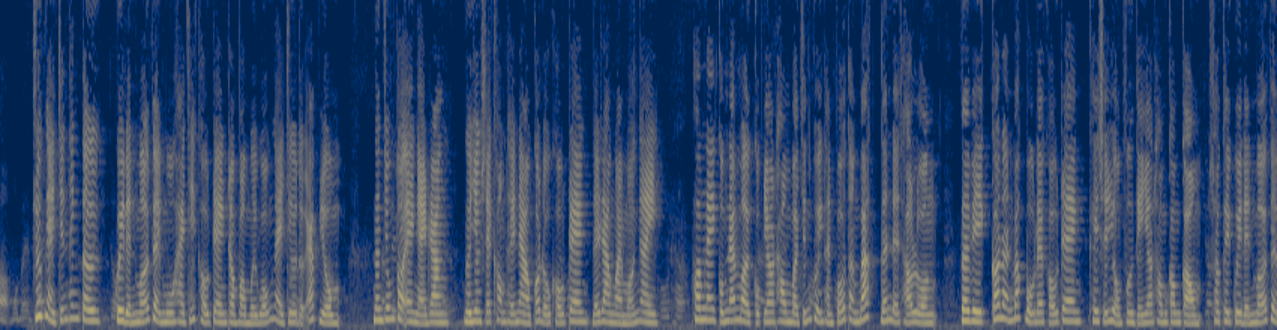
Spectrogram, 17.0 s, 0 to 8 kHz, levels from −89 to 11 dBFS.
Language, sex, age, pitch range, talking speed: Vietnamese, female, 20-39, 210-250 Hz, 305 wpm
